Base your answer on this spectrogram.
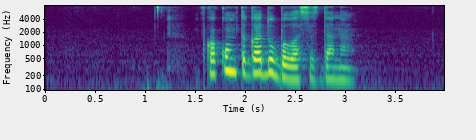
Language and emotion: Russian, neutral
